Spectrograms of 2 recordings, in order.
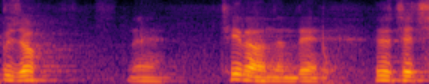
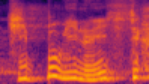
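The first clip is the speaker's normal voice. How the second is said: sarcastic; 7 semitones higher, 3 dB louder than usual. Retold or imitated. Annoyed reply to cheerful coach.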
